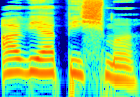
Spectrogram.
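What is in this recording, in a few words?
"авиаписьмӧ", Komi, female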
